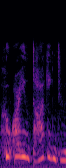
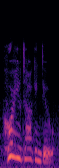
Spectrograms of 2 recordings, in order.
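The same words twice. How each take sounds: First: Voicing the dog in a higher whisper. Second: Higher, louder mock dog voice; voicing the dog. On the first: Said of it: "My dog's like". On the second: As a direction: play the puzzled dog, a bit loud. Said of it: "She's looking at me like".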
